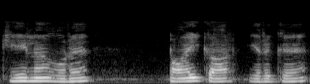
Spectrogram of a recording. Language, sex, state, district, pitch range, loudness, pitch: Tamil, male, Tamil Nadu, Nilgiris, 135-155 Hz, -16 LUFS, 145 Hz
